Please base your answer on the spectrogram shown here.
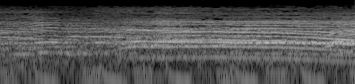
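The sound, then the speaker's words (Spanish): A crowd of citizens in the street boos and jeers loudly and continuously at the four lawyers of Infanta Cristina as they leave the courthouse, many overlapping voices forming a dense, sustained wall of disapproving shouts with rising and falling pitch. “En la calle, los ciudadanos los despedían con abucheos.”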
